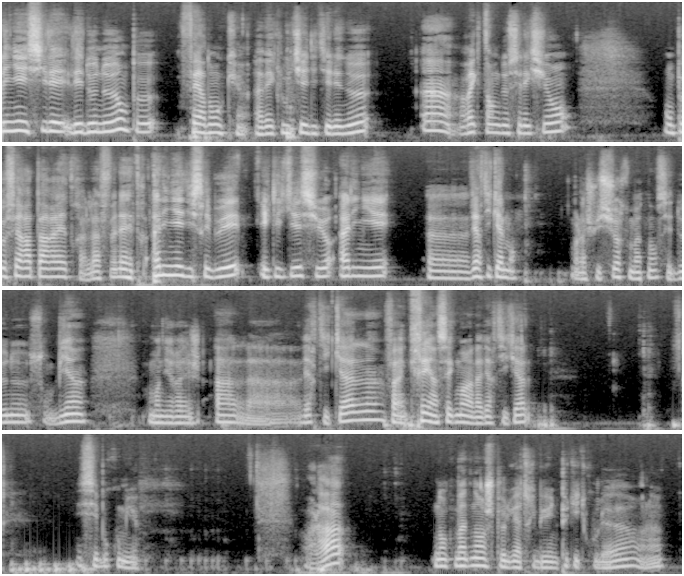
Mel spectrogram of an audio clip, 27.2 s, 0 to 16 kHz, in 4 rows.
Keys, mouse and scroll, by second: 4.1-5.3 drag, 8.3 click, 12.0 click, 14.6-15.6 drag, 16.4 click, 19.0-20.2 ctrl+drag, 20.5 ctrl+KP_Subtract, 21.8 click, 22.8 click, 23.9 F1, 24.2 click, 25.0 click.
